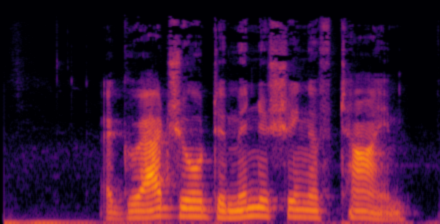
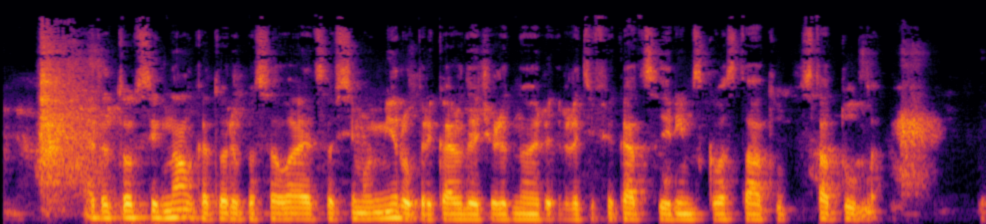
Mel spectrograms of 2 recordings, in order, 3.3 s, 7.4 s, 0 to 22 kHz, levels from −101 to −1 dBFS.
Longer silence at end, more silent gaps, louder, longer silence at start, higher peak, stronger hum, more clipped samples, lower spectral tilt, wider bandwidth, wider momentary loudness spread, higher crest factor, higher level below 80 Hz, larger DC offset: first, 0.25 s vs 0 s; neither; second, -30 LUFS vs -19 LUFS; about the same, 0.05 s vs 0.05 s; second, -10 dBFS vs -2 dBFS; neither; neither; about the same, -5.5 dB/octave vs -5.5 dB/octave; about the same, 16 kHz vs 16 kHz; first, 13 LU vs 8 LU; first, 22 dB vs 16 dB; about the same, -56 dBFS vs -54 dBFS; neither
